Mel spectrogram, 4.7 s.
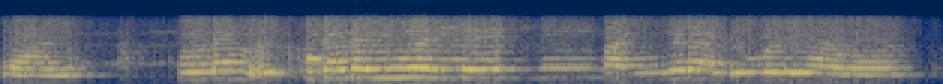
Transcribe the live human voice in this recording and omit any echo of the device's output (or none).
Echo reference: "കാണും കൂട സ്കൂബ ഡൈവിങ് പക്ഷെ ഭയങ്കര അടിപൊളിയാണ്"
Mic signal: ന്ന് ഫ്ലൈറ്റ് കേറാണെങ്കില്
